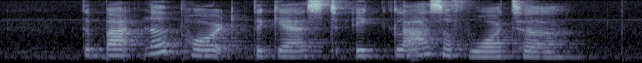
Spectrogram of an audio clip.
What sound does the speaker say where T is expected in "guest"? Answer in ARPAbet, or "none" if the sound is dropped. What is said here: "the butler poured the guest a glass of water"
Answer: T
